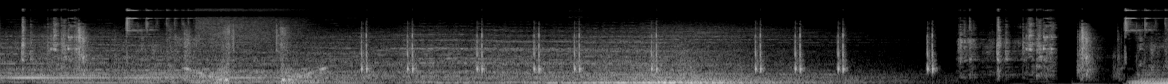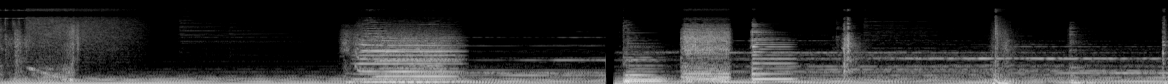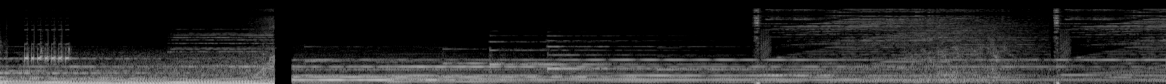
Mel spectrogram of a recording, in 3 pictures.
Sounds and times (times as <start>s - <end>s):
New-age music: 0.0s - 9.0s, 11.8s - 35.0s.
